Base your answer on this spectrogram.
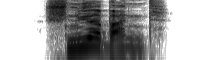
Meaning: lace
- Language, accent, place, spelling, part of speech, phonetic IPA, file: German, Germany, Berlin, Schnürband, noun, [ˈʃnyːɐ̯ˌbant], De-Schnürband.ogg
